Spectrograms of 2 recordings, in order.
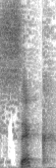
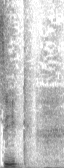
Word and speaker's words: Sikh: so I am a sick and when I say sick my faith is called Sikhism or Sicky oftentimes in the US and Canada we hear it pronounced as seek and Sikhism we're trying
